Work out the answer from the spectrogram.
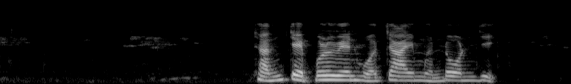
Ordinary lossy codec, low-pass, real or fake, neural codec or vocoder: none; 7.2 kHz; real; none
